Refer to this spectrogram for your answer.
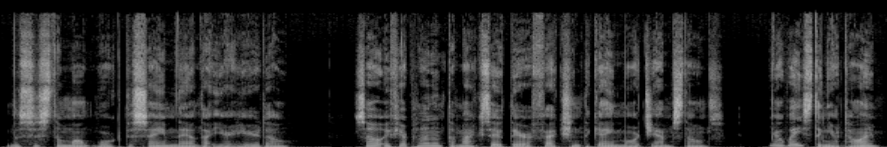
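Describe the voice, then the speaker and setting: A man playing a gentle but obsessive, possessive dating-sim love interest in an intimate, tender, coaxing ASMR roleplay. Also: on the low side, wildly swooping pitch, normal speed, dry recording, clean studio sound. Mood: mildly jealous.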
